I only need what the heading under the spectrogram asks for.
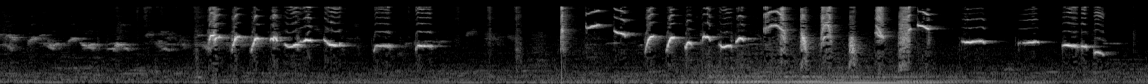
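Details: Greater green leafbird song played as a lure so untrained caged birds respond and sing: short falling whistles, bursts of sharp high chirps and clicks, with a faint low hum underneath.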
